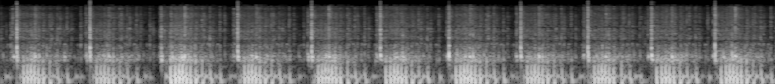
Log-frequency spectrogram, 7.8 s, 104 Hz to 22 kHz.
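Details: Sviatiaz BT-430 petrol brush cutter that won't start after a refuel. Rhythmic pull-cord bursts under a second apart; the engine coughs briefly but never runs. Wet plug. Fouled spark plug; a new plug started it first pull.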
